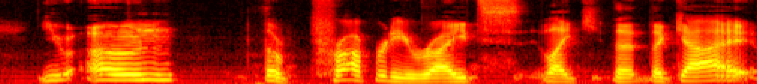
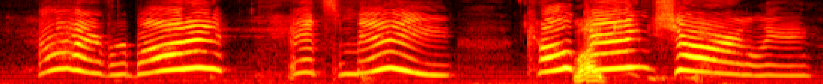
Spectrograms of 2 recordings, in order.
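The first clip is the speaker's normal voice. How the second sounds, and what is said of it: Imitates a cartoon character voice. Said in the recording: “what is with this stupid, stupid voice? ... Even if you can't get, like, the voice ... there has to be better people than whatever that noise”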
